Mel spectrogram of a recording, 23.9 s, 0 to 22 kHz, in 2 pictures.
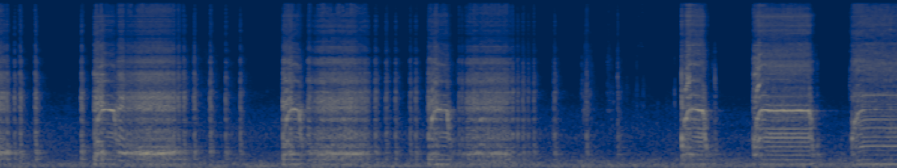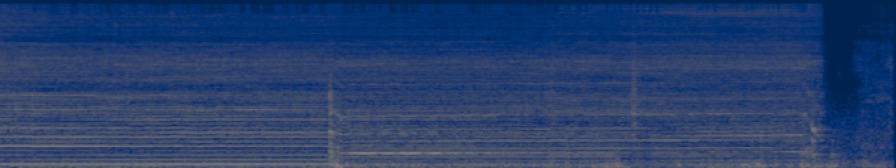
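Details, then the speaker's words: Suzuki DF250 outboard (about 2007) power trim unit lowering after fluid replaced with AW46 and bled: steady buzzy groan with squealing edge only when coming down on the trim rams; going up sounds normal, cause unknown. "anyway what we got now is this noise when the unit comes down and only when it starts to hit these Rams these uh actual tilt um no those are the those are the trim Rams"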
